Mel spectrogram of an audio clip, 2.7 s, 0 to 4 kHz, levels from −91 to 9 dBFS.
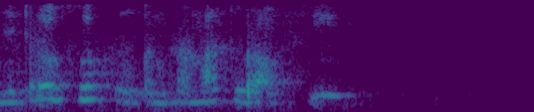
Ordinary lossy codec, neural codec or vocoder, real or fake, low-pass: Opus, 24 kbps; codec, 24 kHz, 1.5 kbps, HILCodec; fake; 3.6 kHz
